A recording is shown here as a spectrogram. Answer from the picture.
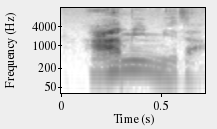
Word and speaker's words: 앎: 바랍니까 우리의 어민 그 우리의 저격 받침이 있을 때 둘중에 하나로 만 발음을 해야 되요 그래서 이거는 이음 이음 은 뒤에 걸로 발음합니다 해서 암이라고 잘 미라 그렇게 발음 했습니다만 예고하는 사실 틀린 발음 이구요 둘중에 하나 로마 발음해야 됩니다 1 미움은 죄의 컬로 발음 하니까 암입니다 암 예 그런 식으로 예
